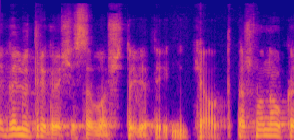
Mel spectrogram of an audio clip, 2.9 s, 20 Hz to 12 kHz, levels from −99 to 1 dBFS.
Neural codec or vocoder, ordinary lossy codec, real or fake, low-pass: vocoder, 44.1 kHz, 128 mel bands, Pupu-Vocoder; AAC, 48 kbps; fake; 10.8 kHz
